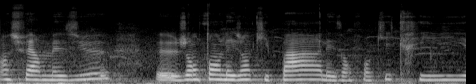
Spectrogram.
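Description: Speaking very slowly, a woman with a medium pitch keeps her intonation fairly even while audible room echo surrounds her voice. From Morocco, Oujda. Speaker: French language learner. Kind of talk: personal testimony.

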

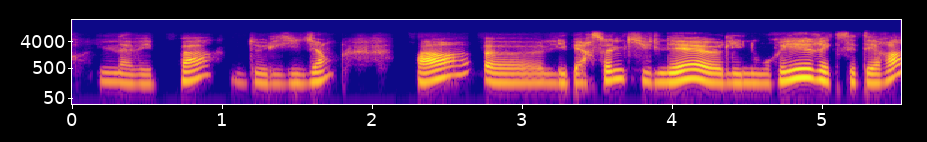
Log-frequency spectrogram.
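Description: A woman speaks at a medium pitch with lively intonation. The sound is dry and close with no echo, over a quiet background. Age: 20s. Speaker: clinical psychologist. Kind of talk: interview.

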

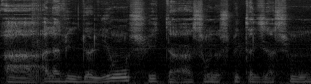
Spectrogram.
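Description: A man speaks at a very slow pace. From France, Burgundy (Montceau-les-Mines area). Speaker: amateur painter and art workshop leader. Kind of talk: interview. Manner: halting, many repetitions and fillers.

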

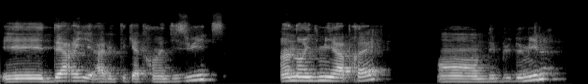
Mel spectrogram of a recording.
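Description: A fairly high-pitched man's voice with ordinary pitch variation. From France, Lyon. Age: 40s. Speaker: fitness coach and natural bodybuilder. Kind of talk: casual chat.

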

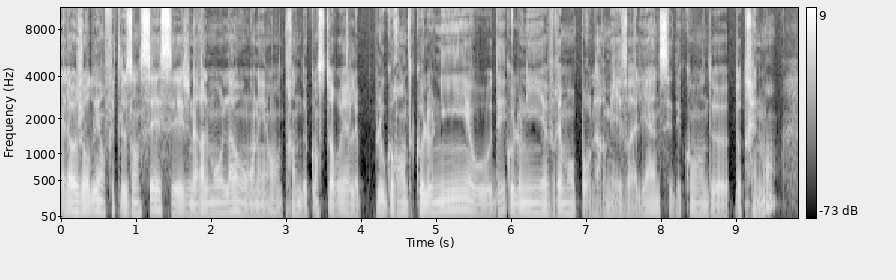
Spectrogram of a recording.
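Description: At a moderate pace with hardly any pauses, a man speaks in a very deep, low voice with a dark, mellow tone and fairly even intonation, recorded dry and close with no echo on a very clean track with a silent background. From Hebron, West Bank, Palestine. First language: Arabic (speaking French). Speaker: Palestinian activist. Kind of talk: interview. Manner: halting, many fillers.

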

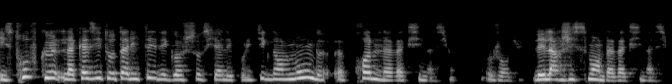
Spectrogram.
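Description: A somewhat breathy woman talks at a moderate pace, her fairly high pitch showing ordinary variation. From France, Picardy and southern France. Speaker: economics lecturer and activist spokesperson. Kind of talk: interview. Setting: live stream studio.

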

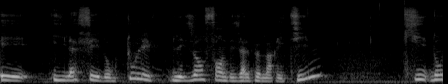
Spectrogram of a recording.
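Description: A woman speaks at a fairly slow pace in a medium-pitched voice with a dark, mellow tone. Her delivery is somewhat breathy, and her intonation is lively. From France, Nice area. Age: 70s. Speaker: association president. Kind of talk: talk to school students. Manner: halting.

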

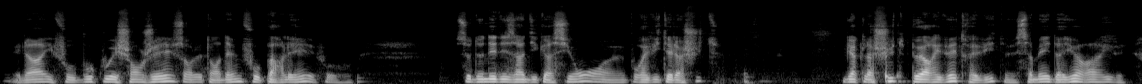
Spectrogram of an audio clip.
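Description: With long, frequent pauses and a fairly slow pace, a man speaks in a dark, mellow tone on a very clean recording with a silent background. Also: medium pitch for a man, fairly even intonation. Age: 50s. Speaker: blind craftsman at a sheltered workshop. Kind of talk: interview.

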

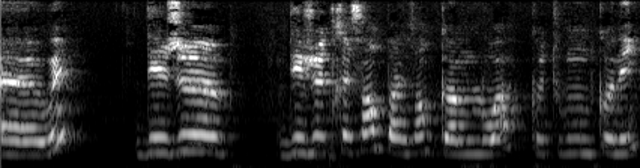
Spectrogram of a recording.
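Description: A woman uses a raised, projected voice, high in pitch with a bright, sharp tone. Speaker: civic service volunteer. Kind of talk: radio interview answer.

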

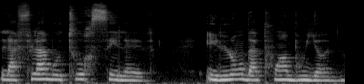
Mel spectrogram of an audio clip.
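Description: The voice is somewhat breathy, with a dark, mellow tone and monotone, flat intonation. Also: woman. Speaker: audiobook narrator. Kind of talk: dramatic audiobook narration of epic verse. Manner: solemn, theatrical, measured.

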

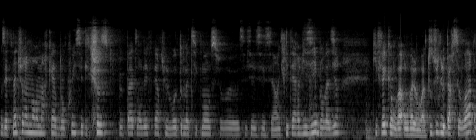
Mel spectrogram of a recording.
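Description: A woman speaks at a fairly quick pace with fairly even intonation. Her pitch is fairly low, and music plays in the background. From France. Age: 20s. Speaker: journalist. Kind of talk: interview.

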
